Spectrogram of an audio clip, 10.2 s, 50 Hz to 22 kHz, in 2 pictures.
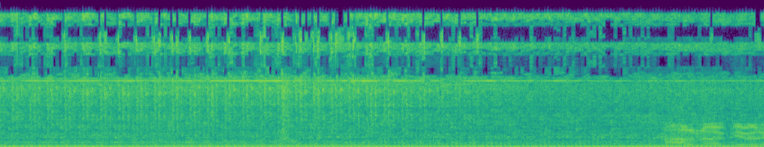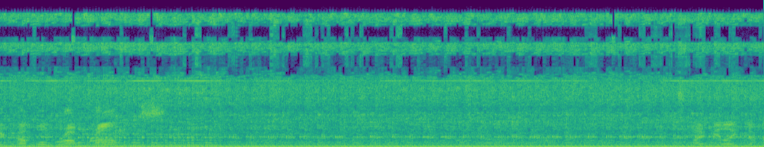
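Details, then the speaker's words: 1987 VW Mk2 Scirocco 16V with CIS injection, first drive after 20 years, no exhaust: loud open note that hunts and stumbles instead of holding steady; rough erratic idle, cause not found. "Um I'm not really sure what it's doing. It's kind of all over the place, so Well, is it has no exhaust, so No exhaust and no uh oxygen sensors?"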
